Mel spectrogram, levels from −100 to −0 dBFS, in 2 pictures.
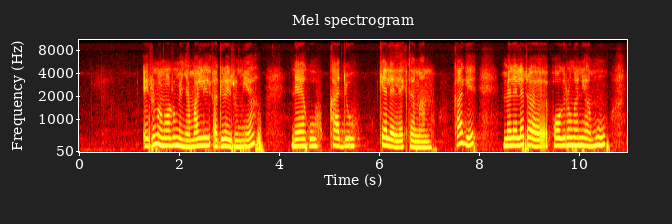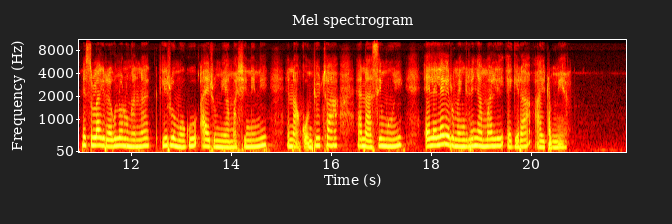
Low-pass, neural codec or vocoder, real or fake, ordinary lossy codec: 9.9 kHz; vocoder, 44.1 kHz, 128 mel bands every 512 samples, BigVGAN v2; fake; Opus, 24 kbps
